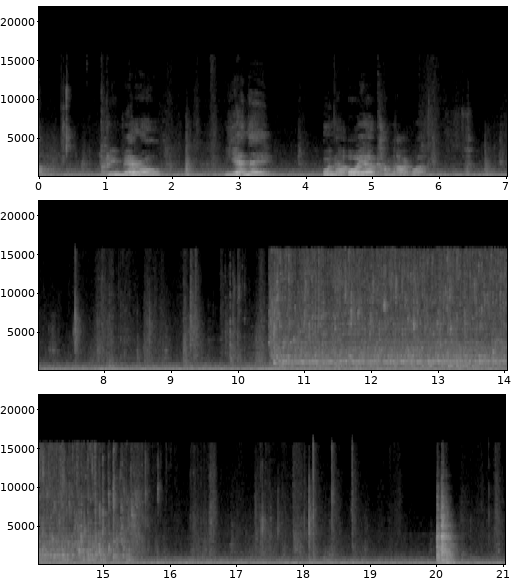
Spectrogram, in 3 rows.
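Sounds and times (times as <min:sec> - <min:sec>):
faucet filling metal pot: 0:10.5 - 0:15.5.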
